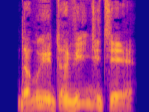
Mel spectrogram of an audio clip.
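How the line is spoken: Snarling, spluttering. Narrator (Russian): зарычал брызжа слюной

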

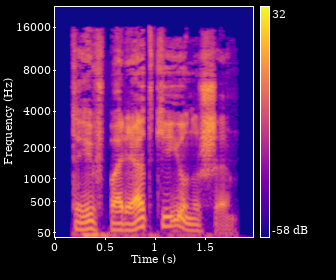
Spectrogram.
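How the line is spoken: Deep bass question. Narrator (Russian): спросил меня басом Тасбур

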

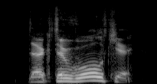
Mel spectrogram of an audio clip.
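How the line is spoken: Giant's angry laughter. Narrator (Russian): зло рассмеялся в ответ великан

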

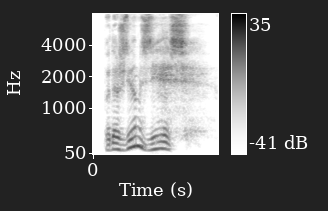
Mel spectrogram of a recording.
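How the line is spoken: Sigh. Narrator (Russian): вздохнул префект

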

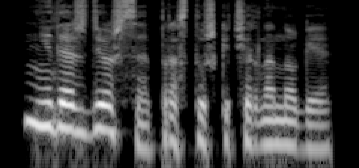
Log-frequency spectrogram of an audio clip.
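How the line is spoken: Whispered reply. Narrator (Russian): шепнула княгиня в ответ Мария

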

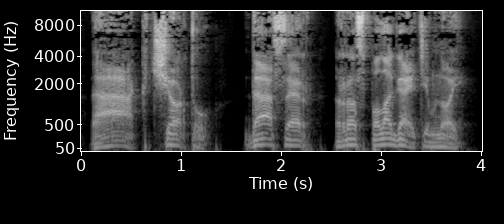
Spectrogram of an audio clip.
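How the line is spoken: Growled, righteously offended. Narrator (Russian): прорычал честный доберман, и его праведную обиду не мог остановить даже сам инспектор

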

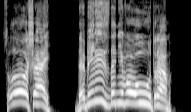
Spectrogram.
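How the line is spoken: Shouted. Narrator (Russian): крикнул Джефф Хмель

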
